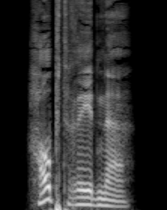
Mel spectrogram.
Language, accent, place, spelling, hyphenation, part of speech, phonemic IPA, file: German, Germany, Berlin, Hauptredner, Haupt‧red‧ner, noun, /ˈhaʊ̯ptˌʁeːdnɐ/, De-Hauptredner.ogg
- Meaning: main speaker, keynote speaker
